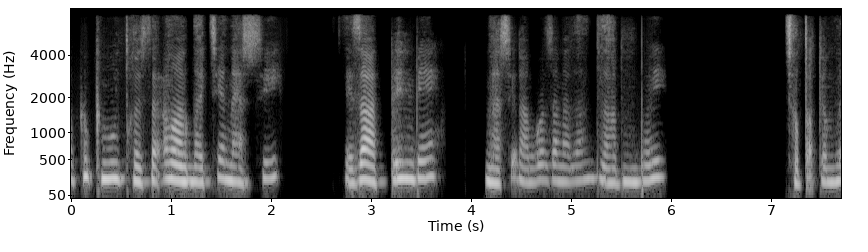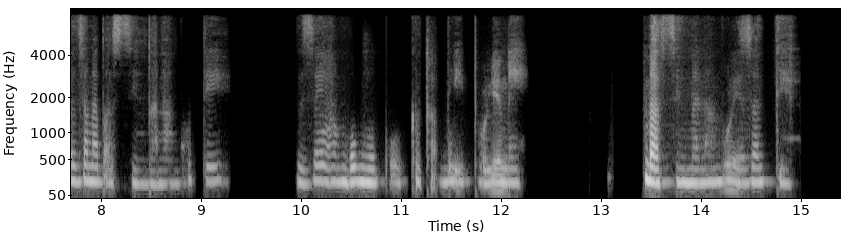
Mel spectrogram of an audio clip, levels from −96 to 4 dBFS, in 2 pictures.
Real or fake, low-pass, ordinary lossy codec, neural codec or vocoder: fake; 7.2 kHz; MP3, 64 kbps; codec, 16 kHz, 0.5 kbps, X-Codec, HuBERT features, trained on general audio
